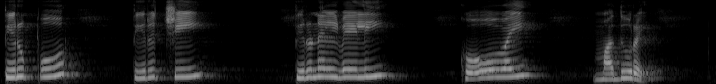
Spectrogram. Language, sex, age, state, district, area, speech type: Tamil, female, 45-60, Tamil Nadu, Tiruppur, urban, spontaneous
